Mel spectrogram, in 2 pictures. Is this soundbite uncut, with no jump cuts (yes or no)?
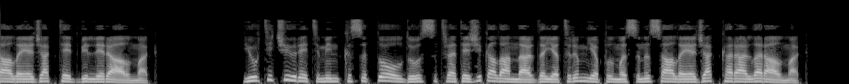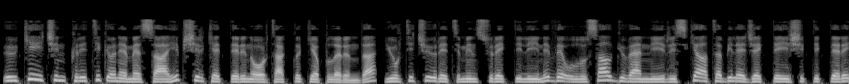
yes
